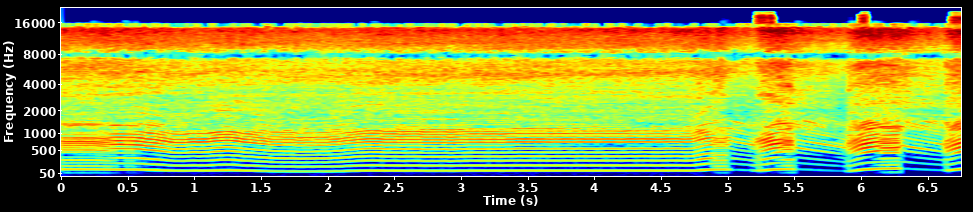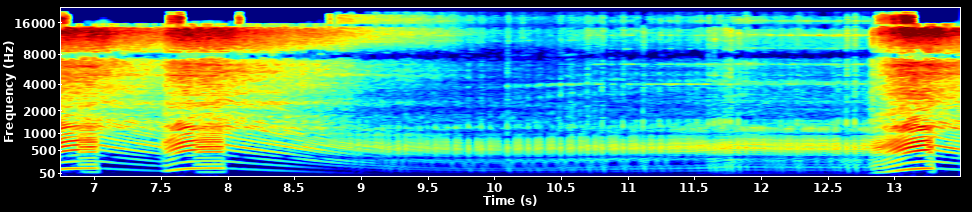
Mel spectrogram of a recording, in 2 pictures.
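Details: 1978 Homelite XL12 two-stroke chainsaw, revived after years of sitting, cutting firewood. Strong howl that sags in pitch on each of several quick cuts and recovers cleanly; running healthy.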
